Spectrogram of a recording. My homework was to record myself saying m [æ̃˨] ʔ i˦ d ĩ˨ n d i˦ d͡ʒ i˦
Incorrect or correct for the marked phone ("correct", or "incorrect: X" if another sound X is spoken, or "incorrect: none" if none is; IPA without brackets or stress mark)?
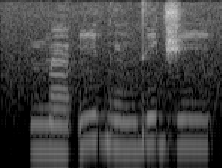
correct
